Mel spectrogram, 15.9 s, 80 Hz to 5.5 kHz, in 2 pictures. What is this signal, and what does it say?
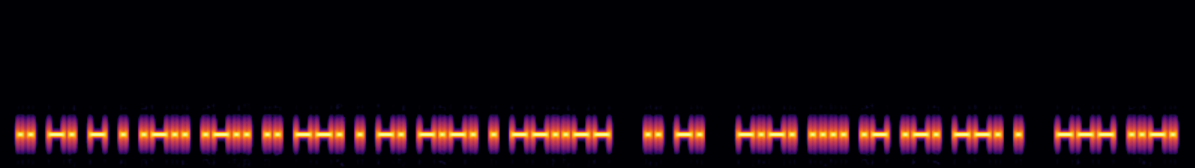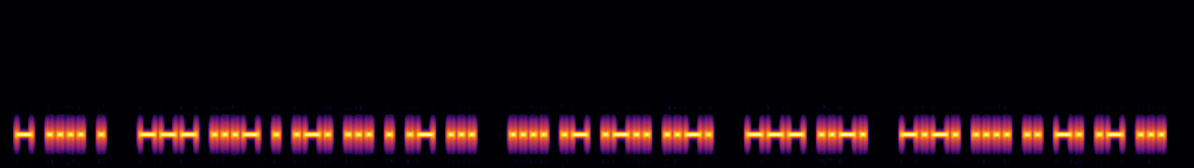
Morse code, heard as a keyed tone, about 34 wpm, 600 Hz. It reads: INTELLIGENCE, IN CHARGE OF THE OVERSEAS HALF OF CHINAS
